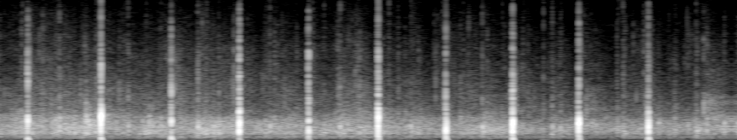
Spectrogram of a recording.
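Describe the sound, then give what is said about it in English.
A church audience applauds the worship music in a steady wash of clapping. One louder, sharp clap stands out at a regular, quick rhythm, about a dozen times. No one speaks. “Can we give the worship a round of applause, man?”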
